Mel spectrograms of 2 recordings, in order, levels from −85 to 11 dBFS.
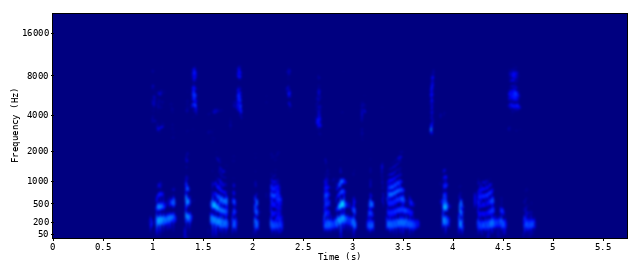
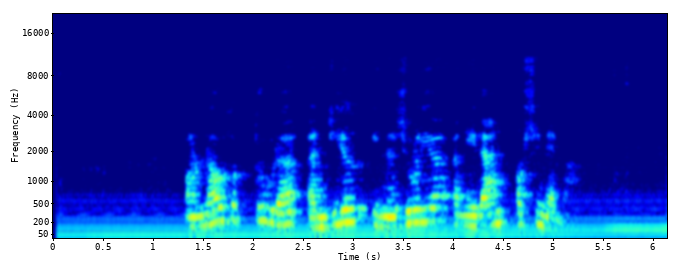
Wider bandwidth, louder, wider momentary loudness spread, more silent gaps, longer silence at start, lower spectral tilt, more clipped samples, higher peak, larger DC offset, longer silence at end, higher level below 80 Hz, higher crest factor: about the same, 10.5 kHz vs 11 kHz; second, -63 LUFS vs -31 LUFS; second, 7 LU vs 20 LU; first, 1.51-1.55 s, 1.95-2.00 s, 2.42-2.63 s, 3.69-3.76 s vs none; first, 0.95 s vs 0.05 s; second, -4 dB/octave vs -9.5 dB/octave; neither; second, -46 dBFS vs -16 dBFS; neither; first, 0.9 s vs 0 s; second, under -90 dBFS vs -50 dBFS; about the same, 18 dB vs 18 dB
